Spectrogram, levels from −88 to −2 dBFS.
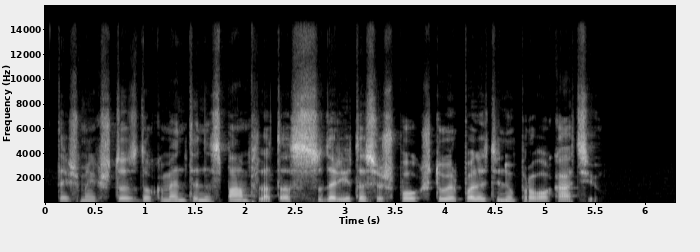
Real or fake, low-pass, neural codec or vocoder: real; 14.4 kHz; none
